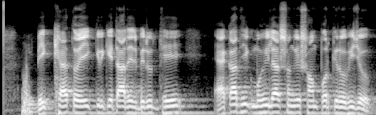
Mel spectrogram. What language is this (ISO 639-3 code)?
ben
